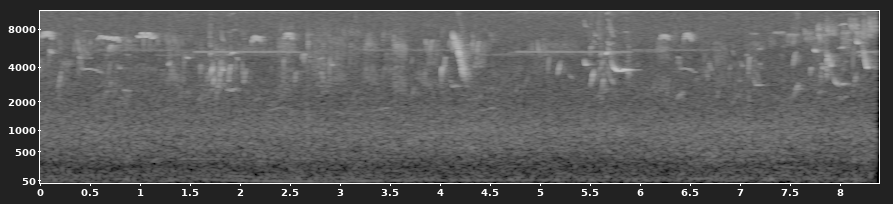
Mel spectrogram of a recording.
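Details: Silvereye, part of at least a small group, in an overgrown field of tall grasses, weeds, bushes and trees in agricultural Richmond Lowlands, NSW, early September 2017, gives thin, high chirps and sharp tsee notes in scattered bursts over a steady background hiss.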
